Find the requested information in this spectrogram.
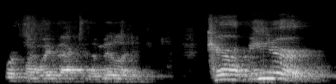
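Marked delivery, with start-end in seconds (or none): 2.1-3.2 sharp high yell, much louder; screaming carabiner. Retold or imitated. Shouting to Kyle in the cold water, high loud yell. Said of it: "I scream".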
